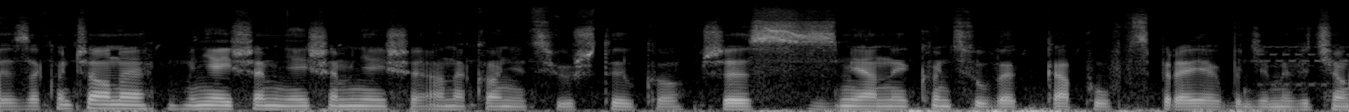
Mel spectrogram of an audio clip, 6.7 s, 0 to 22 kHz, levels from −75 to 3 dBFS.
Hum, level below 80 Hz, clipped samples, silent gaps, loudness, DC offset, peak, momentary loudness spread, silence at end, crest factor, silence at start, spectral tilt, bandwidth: none; -36 dBFS; under 0.1%; none; -28 LUFS; under 0.1%; -10 dBFS; 7 LU; 0 s; 18 dB; 0 s; -4.5 dB/octave; 18.5 kHz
